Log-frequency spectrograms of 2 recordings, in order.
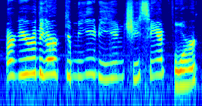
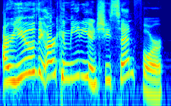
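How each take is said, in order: First: It is said in a Kermit voice. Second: It is said in a normal voice.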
